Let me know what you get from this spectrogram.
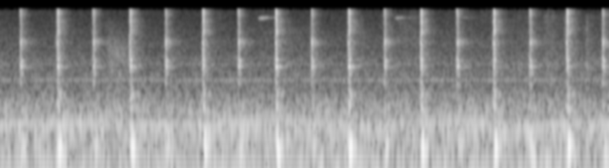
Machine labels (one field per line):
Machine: valve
